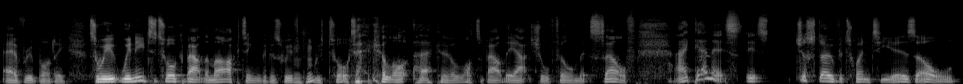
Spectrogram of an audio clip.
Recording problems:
none

